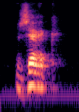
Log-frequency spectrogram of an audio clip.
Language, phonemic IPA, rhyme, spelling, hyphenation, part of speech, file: Dutch, /zɛrk/, -ɛrk, zerk, zerk, noun, Nl-zerk.ogg
- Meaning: gravestone, headstone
